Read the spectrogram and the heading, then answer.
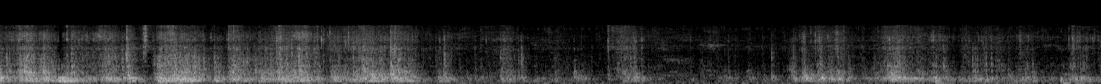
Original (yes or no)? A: yes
